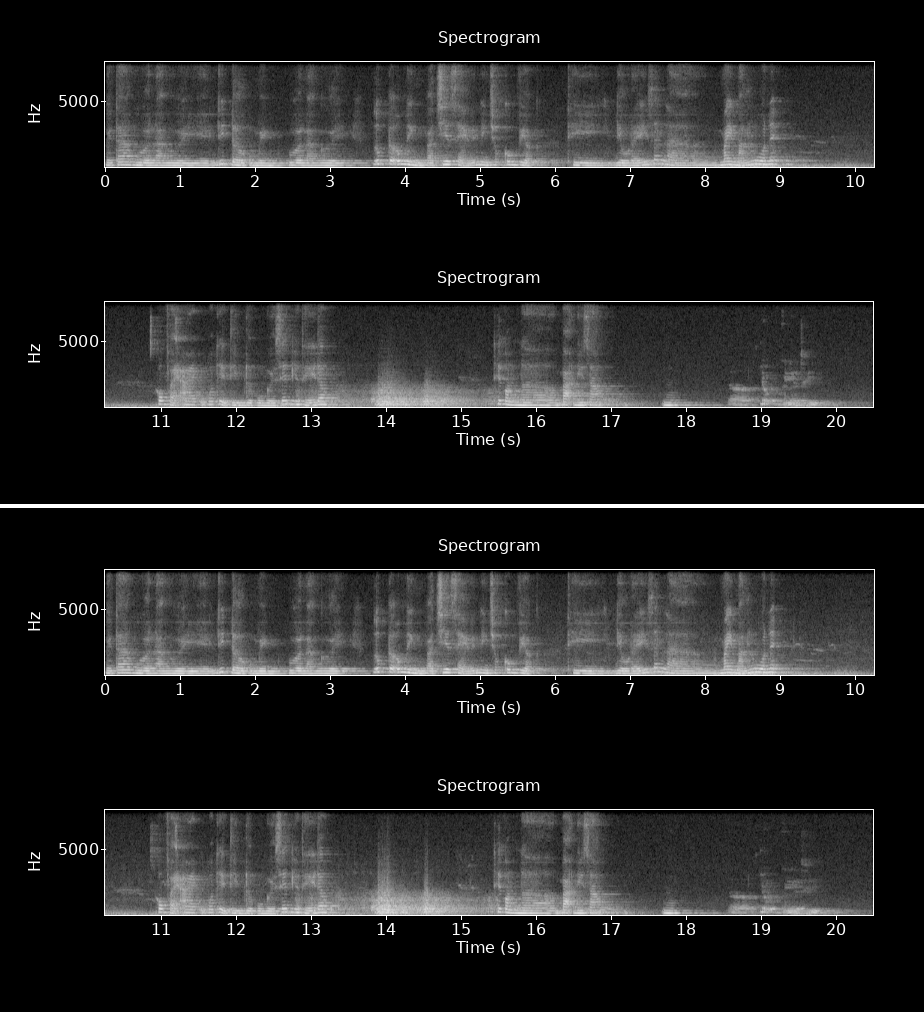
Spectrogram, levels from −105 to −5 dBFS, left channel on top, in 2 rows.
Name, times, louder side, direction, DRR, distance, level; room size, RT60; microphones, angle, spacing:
voice 1, 0.0-3.3 3.6-5.8 6.2-9.0 10.9-13.3 15.4-16.9 17.7-18.0 19.0-19.1, right 1 dB, 10° right, 7 dB, 0.5 m, -26 dB
Thunder, 6.5-15.5, right 3 dB, 85° right, 0.9 m, -33 dB
voice 2, 11.7-12.1 16.6-17.1 18.6-19.7, right 1 dB, 50° left, 1 dB, 1.9 m, -36 dB
13.5 x 9.0 x 4.6 m, 1.4 s
head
